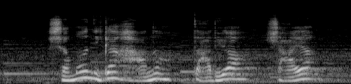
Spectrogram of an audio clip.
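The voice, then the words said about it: Northeastern Chinese accent. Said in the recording (Chinese): “她聊天还是满口的东北味儿”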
